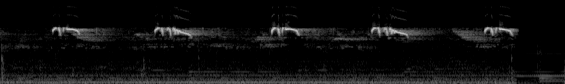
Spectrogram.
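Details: A Black Phoebe, a flycatcher at Madrona Marsh Preserve in coastal prairie, upland and wetland habitat, gives its sharp whistle. Five high notes, each quickly rising then falling, come about once a second over a faint low hum.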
